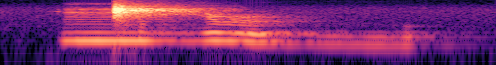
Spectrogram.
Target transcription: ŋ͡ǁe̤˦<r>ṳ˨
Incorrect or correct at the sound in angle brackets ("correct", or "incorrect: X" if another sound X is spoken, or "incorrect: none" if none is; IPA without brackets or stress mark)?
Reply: incorrect: ɹ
